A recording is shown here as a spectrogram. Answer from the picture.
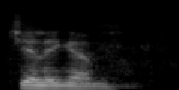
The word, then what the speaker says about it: Gillingham: It's Jill's in the blood because it's Gillingham. – Yeah, but if you, do it with a, you do it with a hard G and you search on YouTube, you get a very different channel.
